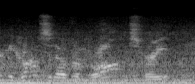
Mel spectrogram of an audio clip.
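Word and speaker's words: Broughton: Next, we're going to be crossing over Broad Street. Broad Street is spelled B-R-O-U-G-H-T-O-N.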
